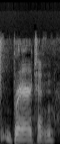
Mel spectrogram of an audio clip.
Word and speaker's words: Brereton: It's Brereton. Brereton, like okay. Brereton, W-H-E-R-E. It rhymes with that.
